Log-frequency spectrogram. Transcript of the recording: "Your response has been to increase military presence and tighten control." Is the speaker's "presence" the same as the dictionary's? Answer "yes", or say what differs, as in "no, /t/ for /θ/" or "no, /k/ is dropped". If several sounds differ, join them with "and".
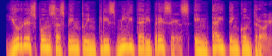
no, /s/ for /z/ and /n/ is dropped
